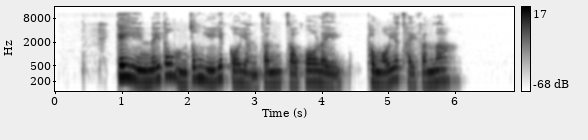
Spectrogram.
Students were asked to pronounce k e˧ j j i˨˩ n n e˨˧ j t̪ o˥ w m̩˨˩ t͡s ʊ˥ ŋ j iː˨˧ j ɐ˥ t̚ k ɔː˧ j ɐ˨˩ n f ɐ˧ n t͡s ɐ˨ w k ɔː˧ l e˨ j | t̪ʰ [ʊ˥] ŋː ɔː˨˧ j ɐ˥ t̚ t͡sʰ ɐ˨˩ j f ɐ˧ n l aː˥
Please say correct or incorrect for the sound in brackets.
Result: incorrect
